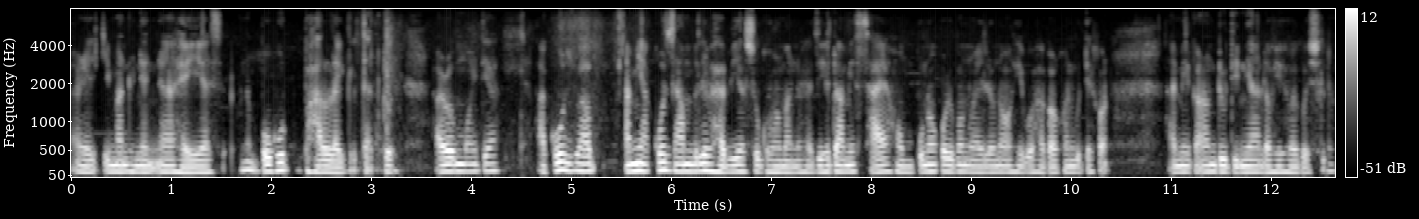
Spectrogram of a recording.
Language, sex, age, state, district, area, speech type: Assamese, male, 18-30, Assam, Majuli, urban, spontaneous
